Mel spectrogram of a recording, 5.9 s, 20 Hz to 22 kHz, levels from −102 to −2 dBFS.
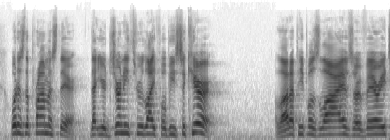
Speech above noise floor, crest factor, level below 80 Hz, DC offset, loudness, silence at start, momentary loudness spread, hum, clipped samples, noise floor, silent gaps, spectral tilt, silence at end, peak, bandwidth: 34 dB; 18 dB; -66 dBFS; under 0.1%; -25 LUFS; 0.15 s; 8 LU; none; under 0.1%; -60 dBFS; none; -3 dB/octave; 0 s; -10 dBFS; 16 kHz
